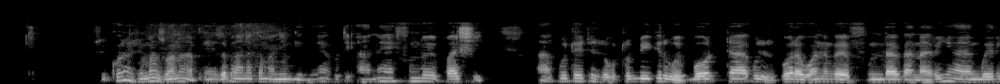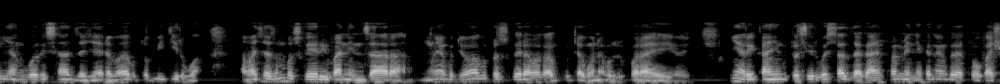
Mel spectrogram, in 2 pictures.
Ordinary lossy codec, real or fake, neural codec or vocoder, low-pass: AAC, 48 kbps; real; none; 7.2 kHz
